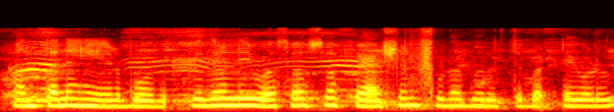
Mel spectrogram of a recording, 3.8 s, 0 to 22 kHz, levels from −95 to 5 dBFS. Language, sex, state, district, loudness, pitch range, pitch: Kannada, female, Karnataka, Mysore, -15 LUFS, 220-240 Hz, 230 Hz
